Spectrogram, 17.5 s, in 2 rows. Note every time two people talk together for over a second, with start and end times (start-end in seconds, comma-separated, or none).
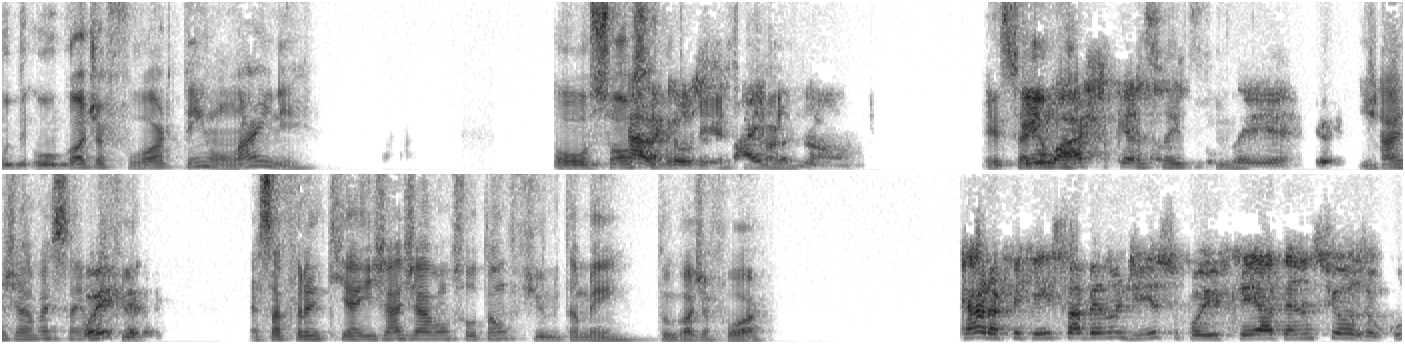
3.5-5.0, 6.3-7.9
